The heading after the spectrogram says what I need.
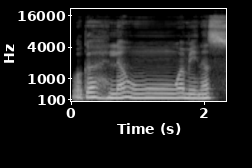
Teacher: لام دو زبر تنوین کے بعد واو، یہاں پہ ادغام مع غنہ کر رہے ہیں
